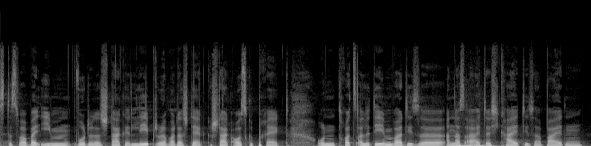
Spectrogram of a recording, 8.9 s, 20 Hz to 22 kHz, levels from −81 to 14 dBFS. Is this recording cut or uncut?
cut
